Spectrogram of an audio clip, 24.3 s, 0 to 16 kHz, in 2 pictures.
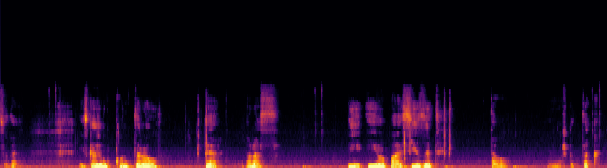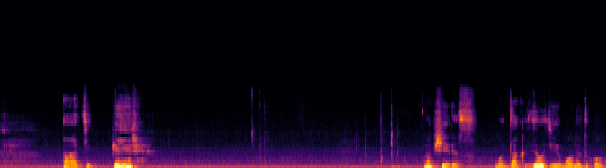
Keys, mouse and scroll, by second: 1.4 click, 4.2 ctrl+r, 14.9-17.9 middle drag, 20.4 s.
